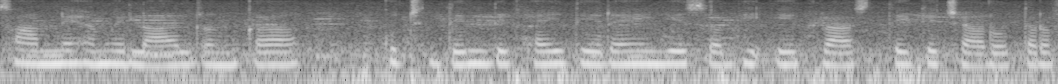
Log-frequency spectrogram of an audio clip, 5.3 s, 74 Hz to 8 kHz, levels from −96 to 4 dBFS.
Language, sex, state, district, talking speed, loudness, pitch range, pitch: Hindi, female, Bihar, Gaya, 215 wpm, -15 LUFS, 215-230 Hz, 225 Hz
